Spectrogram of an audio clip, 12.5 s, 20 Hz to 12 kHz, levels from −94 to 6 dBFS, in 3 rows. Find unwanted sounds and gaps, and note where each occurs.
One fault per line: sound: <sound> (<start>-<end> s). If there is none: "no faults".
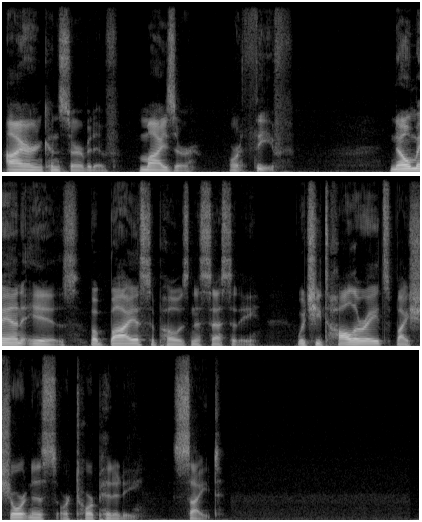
no faults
